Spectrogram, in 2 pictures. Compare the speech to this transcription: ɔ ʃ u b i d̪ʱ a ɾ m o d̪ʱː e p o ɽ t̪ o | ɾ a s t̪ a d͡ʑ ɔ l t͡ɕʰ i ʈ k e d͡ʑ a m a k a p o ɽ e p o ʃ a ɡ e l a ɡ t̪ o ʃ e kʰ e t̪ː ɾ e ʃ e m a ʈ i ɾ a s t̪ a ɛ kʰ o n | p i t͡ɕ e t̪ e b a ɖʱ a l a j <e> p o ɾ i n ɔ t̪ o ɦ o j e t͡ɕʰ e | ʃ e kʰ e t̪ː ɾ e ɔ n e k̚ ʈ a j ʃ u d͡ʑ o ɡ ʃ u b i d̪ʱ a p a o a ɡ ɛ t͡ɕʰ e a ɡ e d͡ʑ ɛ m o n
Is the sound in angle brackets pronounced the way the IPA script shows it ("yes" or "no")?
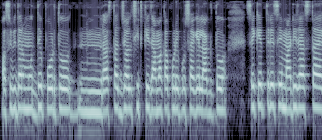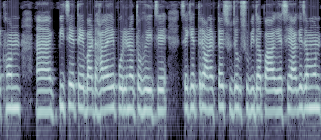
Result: yes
